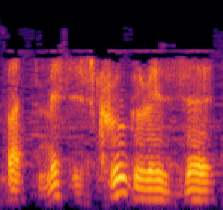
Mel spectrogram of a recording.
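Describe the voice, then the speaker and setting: A rich man's butler in a vintage radio play. He is deferential, formal and uneasily halting, with a husky voice. The recording is narrow and muffled. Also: lowish voice, expressive. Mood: flustered, uneasy. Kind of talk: old-time radio drama acting. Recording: muffled old radio broadcast with music.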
